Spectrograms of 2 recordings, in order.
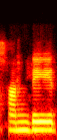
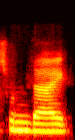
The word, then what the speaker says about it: Sunday: FV intonasinya, bukan intonasi, tepatnya pronunciation, masih banyak sekali yang salah. Ya, FV, kamu masih banyak yang salah. Sunday tadi contohnya, Sundai kamu bilang.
